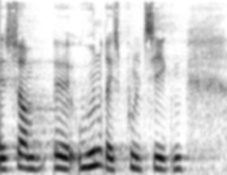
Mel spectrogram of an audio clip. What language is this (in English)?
Danish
